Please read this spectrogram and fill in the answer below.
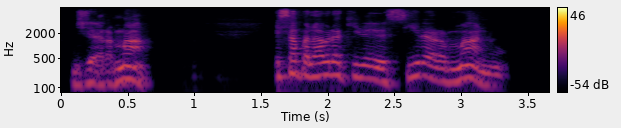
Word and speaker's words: germà: como germà, con G, pero eso se pronuncia germà.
